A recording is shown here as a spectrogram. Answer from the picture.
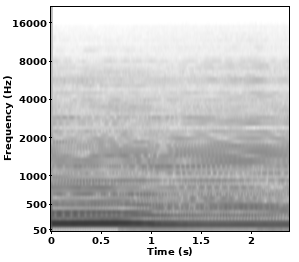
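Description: Male Carnatic voice holding one long, steady note in a raga alapana blending Sahana and Kanada, over a steady drone. The note softens about a second in.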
